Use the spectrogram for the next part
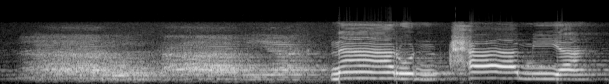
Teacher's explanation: Praktek ha itu keluar dari tengah tenggorok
